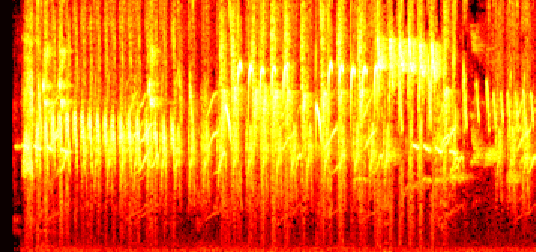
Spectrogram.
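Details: Sunbird calls played as a lure to make birds sing: dense, high, rapid chirps and twittering trills, pouring almost continuously with sharp ticking notes throughout.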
